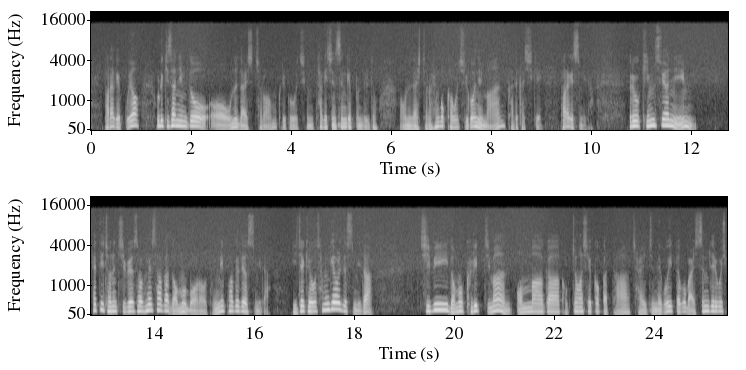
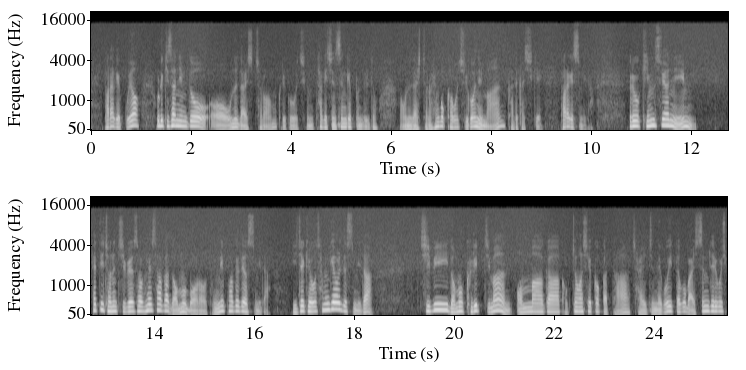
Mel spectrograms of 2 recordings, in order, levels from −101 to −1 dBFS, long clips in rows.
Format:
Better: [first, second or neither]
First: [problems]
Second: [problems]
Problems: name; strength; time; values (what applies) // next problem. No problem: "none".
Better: neither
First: hiss; noticeable; throughout; 20 dB below the speech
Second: hiss; noticeable; throughout; 20 dB below the speech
